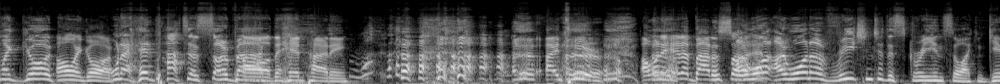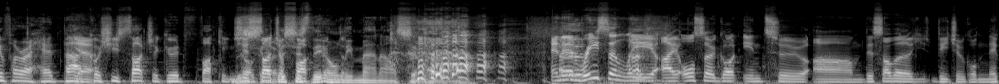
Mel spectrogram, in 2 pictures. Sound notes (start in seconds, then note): 3.8 laughs; 13.8 laughs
